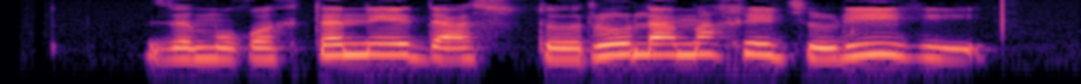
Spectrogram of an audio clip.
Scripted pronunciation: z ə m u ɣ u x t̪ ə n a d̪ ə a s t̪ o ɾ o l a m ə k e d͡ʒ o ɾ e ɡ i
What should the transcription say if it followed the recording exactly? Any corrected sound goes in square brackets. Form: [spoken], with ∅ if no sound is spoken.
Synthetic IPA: z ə m u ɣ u x t̪ ə n [e] d̪ ə a s t̪ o ɾ o l a m ə [x] e d͡ʒ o [ɽ] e ɡ i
